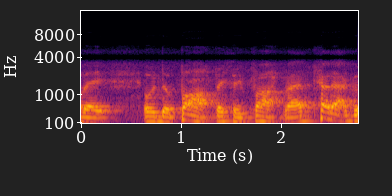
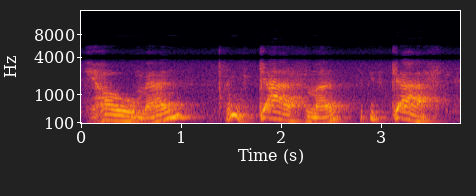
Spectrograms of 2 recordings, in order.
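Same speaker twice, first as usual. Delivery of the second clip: high-pitched mock London lad; London slang; 3 semitones higher, much slower than usual. Calling out someone chatting rubbish, mock London accent. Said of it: "So they'd be like".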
